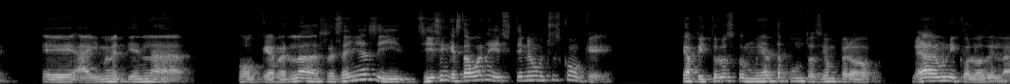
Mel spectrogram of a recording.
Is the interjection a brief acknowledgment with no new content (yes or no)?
yes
